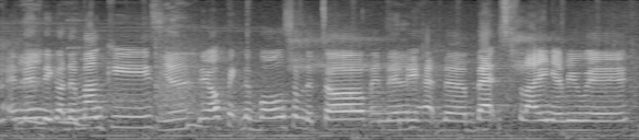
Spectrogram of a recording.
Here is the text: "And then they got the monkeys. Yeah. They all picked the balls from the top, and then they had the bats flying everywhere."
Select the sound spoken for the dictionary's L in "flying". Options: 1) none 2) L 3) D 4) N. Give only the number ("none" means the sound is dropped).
2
